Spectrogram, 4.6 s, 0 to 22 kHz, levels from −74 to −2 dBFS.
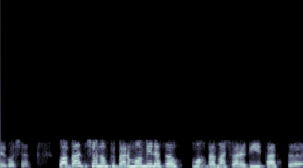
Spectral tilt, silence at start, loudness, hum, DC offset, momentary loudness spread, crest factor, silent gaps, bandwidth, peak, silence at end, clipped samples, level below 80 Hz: -1 dB/octave; 0 s; -18 LUFS; none; under 0.1%; 10 LU; 14 dB; none; 3.8 kHz; -4 dBFS; 0 s; under 0.1%; -74 dBFS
